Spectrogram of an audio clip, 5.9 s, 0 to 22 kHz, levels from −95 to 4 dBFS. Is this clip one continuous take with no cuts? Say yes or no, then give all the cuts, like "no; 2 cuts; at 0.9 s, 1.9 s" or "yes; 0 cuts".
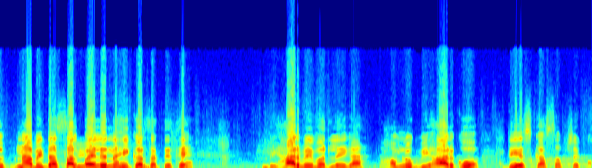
no; 1 cut; at 3.9 s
